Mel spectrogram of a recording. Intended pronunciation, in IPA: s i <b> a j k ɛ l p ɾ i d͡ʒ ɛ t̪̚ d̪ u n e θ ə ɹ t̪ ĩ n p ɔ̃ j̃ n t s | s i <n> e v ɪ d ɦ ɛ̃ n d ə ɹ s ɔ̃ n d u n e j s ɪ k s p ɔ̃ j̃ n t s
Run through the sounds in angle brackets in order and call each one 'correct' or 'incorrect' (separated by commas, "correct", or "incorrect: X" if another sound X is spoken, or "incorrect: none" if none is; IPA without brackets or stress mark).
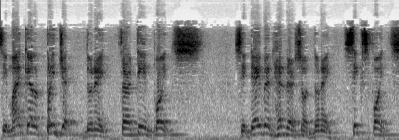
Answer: incorrect: m, incorrect: d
